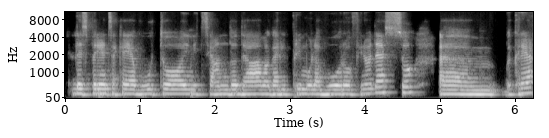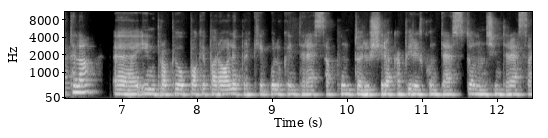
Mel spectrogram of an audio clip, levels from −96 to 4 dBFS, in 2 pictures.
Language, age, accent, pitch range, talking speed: Italian, 20-39, native, 155-175 Hz, 160 wpm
